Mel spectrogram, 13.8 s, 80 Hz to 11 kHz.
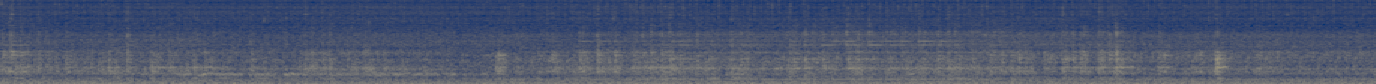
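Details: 2002 Cadillac Escalade EXT at idle with faint irregular light knocks and a rough clatter underneath; the source is unknown, one suspicion is the transmission although the truck drives fine, and much oil is found.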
